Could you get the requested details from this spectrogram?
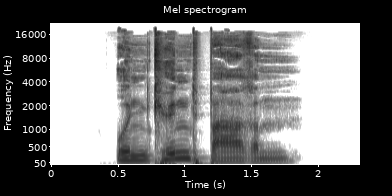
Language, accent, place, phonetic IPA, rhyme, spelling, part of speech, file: German, Germany, Berlin, [ˈʊnˌkʏntbaːʁəm], -ʏntbaːʁəm, unkündbarem, adjective, De-unkündbarem.ogg
- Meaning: strong dative masculine/neuter singular of unkündbar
